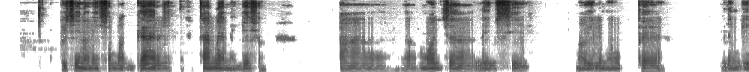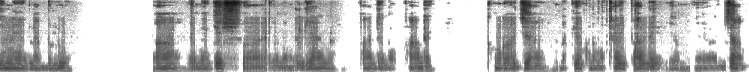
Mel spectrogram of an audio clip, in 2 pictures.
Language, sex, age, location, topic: Swahili, male, 25-35, Kisumu, finance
